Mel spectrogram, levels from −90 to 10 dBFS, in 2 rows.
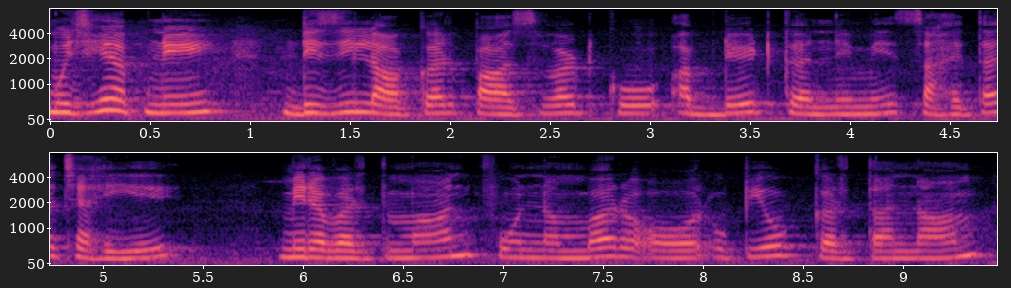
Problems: constant background noise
